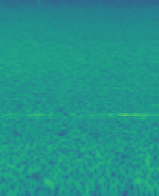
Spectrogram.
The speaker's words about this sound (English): And then see, here comes the wind again.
